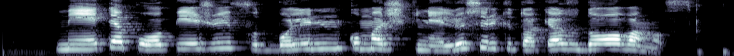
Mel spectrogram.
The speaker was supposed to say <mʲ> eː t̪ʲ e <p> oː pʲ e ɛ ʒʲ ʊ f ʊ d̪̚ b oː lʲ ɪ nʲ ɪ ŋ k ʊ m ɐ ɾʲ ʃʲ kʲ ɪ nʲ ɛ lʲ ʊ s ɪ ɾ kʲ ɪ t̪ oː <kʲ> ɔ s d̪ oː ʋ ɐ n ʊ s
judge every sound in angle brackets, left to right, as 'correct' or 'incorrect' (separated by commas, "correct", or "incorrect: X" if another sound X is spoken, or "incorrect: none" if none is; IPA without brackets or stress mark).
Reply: correct, correct, correct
